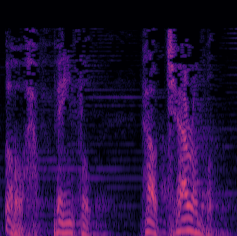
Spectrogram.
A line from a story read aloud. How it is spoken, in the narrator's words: Maharaj Dasarath could only mutter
